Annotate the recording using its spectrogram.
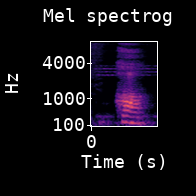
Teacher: और ये क्या हो जाता है, स्वर यंत्रीय हो जाता है, ये कंठ में छिपा हुआ होता है, ठीक है, कंठ के भीतर स्थित रहता है · सघोष का महाप्राण होता है। बोल के देखिए, हा, तेज साउंड निकल रहा है, हा, ठीक है, हा नहीं हो रहा, हा, ठीक है, तेज साउंड निकल रहा है, तो क्या हो जाएगा, सघोष का महाप्राण, ठीक है।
